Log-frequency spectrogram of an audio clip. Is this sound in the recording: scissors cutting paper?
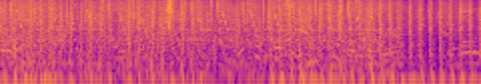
no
